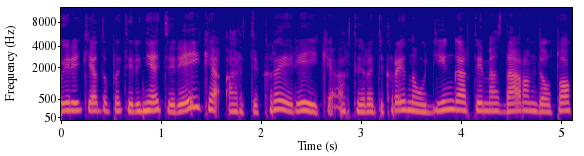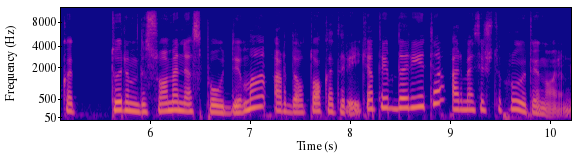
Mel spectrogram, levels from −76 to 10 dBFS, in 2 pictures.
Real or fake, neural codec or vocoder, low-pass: fake; codec, 44.1 kHz, 7.8 kbps, Pupu-Codec; 10.8 kHz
